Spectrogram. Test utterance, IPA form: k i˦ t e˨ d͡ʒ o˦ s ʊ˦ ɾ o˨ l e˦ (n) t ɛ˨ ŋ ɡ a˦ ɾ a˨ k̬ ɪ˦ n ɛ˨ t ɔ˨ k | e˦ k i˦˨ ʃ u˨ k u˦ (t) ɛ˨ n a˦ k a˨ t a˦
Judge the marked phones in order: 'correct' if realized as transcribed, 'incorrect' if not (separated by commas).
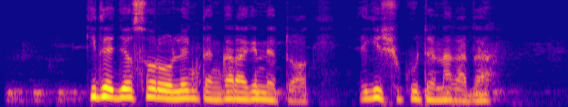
incorrect, correct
